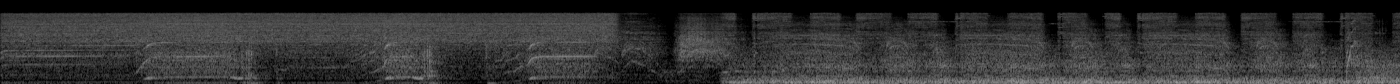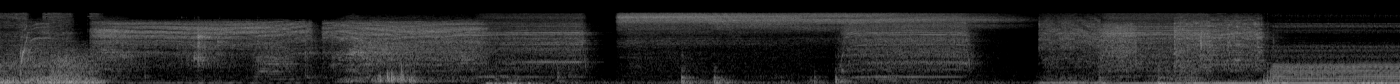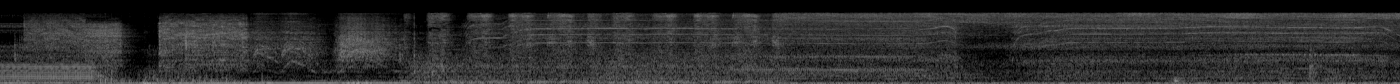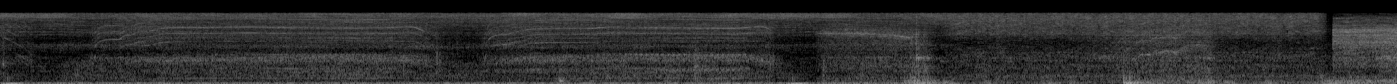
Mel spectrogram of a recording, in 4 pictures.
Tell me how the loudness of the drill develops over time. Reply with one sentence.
The loudness of the drill stays about the same.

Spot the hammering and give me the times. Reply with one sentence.
You can't hear the hammering here.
